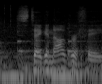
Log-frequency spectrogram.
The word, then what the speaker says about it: steganography: st how do you how do you pronounce this word by the way stegonaga free this sega nography can i can i can i have a pronunciation google steganography steganography uh yeah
